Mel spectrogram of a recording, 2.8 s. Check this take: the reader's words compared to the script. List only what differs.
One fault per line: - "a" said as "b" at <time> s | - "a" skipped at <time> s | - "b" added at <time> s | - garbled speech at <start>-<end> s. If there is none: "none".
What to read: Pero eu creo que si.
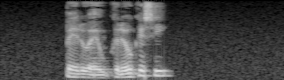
none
